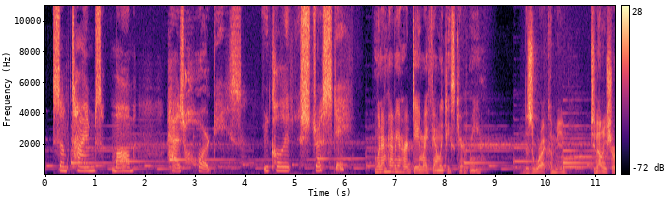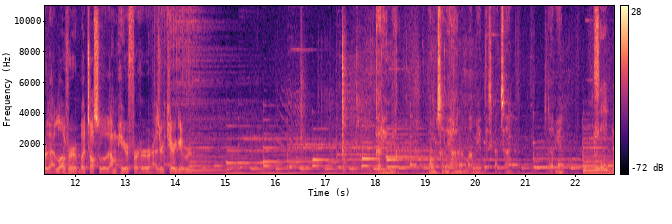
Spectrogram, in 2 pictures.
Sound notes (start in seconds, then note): 0.0 gentle music; 15.5 door closes; 15.5 gentle music; 18.1 speaks in foreign language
